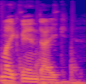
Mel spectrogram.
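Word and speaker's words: Mijk van Dijk: I'm assuming it's Mike Van Dyke. Otherwise, it's Mick Van Dijuk. Which I don't think is quite right.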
